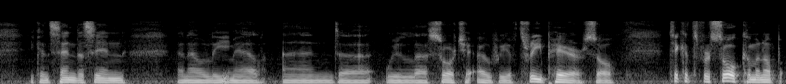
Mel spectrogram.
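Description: The whole speech clip carries a breathy, grainy edge, likely from Bluetooth LC3 compression at a low rate consistent with about 32 kbps. The LC3 transform codec discards much of the upper spectrum and fills it with noise. On a spectrogram the high band looks speckled and noise-filled rather than sharply structured.

From 2.23 to 2.31 s, between "us in an old" and "and uh we'll uh", lost LE Audio frames leave a brief noisy smear. The gap fits roughly six 10 ms frames, which the decoder filled by repeating the last spectrum with random signs. The spectrogram shows a blurred, smeared patch there, and the waveform loses its clear speech shape.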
